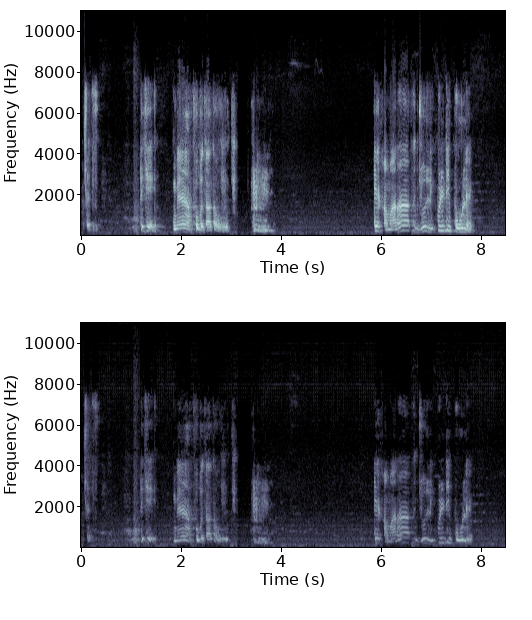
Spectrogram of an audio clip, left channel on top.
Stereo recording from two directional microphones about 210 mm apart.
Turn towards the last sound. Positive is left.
turn(degrees=45)  # may be behind; listen again after turning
